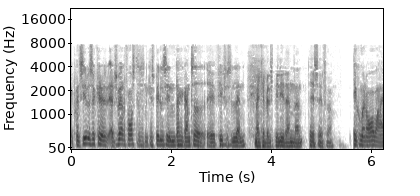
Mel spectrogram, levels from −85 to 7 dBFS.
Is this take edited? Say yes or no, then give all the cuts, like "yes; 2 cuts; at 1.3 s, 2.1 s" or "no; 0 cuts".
no; 0 cuts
